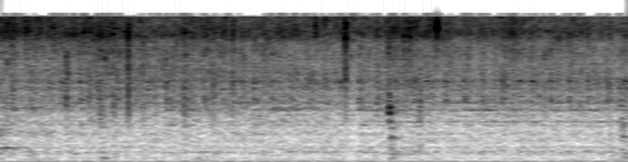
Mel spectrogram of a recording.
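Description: Bitter gourd fry with masala is stirred in a pan, with a steady low sizzle and occasional soft scrapes and clinks of the spoon, fairly quiet and with no talking.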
